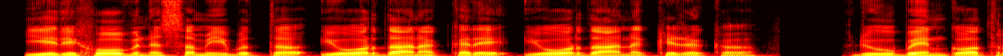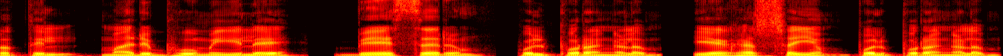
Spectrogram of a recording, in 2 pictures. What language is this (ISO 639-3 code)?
mal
